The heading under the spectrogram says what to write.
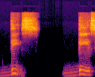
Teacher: es siempre sacando hacia afuera y haciendo una vibración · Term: sonido vibrante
